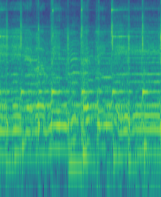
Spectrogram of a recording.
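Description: Carnatic devotional music: a violin plays a gliding, ornamented melody over regular hand-drum strokes.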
